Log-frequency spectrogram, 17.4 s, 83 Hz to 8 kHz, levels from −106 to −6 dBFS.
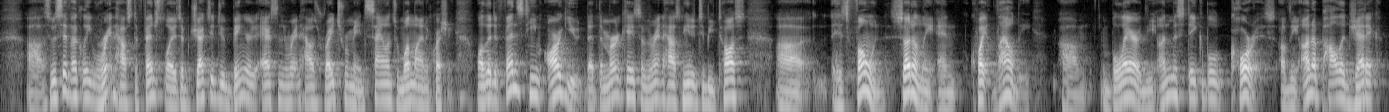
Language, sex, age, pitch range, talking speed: English, male, 20-39, 125-165 Hz, 175 wpm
